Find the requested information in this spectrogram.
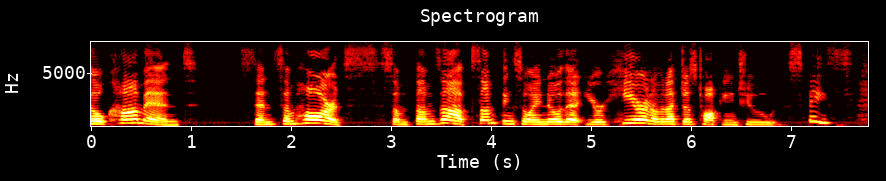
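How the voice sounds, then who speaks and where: Speaking very slowly in a Long Island accent, a woman with a fairly high pitch uses lively intonation. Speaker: intuitive eating coach. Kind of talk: live stream talk. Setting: live video stream. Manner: casual, chatty.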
